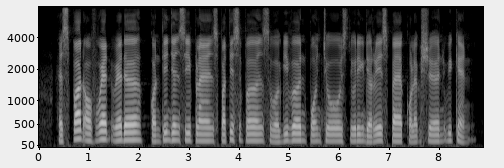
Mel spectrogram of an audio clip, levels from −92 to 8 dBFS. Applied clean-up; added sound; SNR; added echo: none; none; none; none.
